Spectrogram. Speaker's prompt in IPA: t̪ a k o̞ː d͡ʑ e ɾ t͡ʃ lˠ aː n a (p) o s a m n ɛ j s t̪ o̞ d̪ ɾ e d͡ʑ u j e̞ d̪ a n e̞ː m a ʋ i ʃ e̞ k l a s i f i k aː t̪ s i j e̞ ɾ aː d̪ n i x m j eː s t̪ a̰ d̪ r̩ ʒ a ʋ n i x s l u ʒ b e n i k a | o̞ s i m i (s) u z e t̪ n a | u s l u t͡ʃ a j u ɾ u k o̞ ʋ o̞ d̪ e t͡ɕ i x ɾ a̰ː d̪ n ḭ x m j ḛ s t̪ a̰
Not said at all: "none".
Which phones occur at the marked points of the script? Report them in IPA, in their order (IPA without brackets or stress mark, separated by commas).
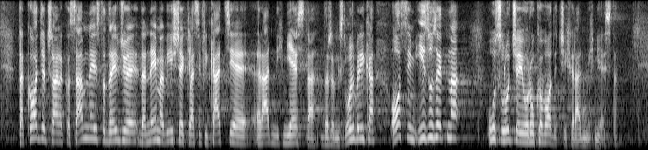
k, z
